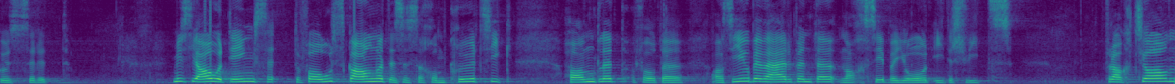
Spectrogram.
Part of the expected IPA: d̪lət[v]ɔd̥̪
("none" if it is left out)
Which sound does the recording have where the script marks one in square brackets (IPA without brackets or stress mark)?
f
